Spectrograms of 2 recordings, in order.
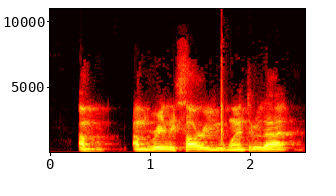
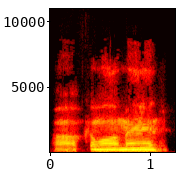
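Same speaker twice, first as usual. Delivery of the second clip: ordinary talk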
